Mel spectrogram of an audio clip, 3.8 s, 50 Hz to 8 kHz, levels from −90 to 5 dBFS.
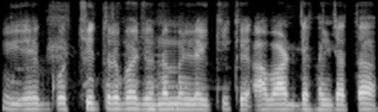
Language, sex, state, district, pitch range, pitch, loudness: Bhojpuri, male, Uttar Pradesh, Ghazipur, 135-145 Hz, 140 Hz, -17 LUFS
